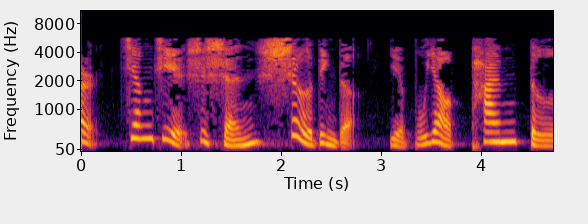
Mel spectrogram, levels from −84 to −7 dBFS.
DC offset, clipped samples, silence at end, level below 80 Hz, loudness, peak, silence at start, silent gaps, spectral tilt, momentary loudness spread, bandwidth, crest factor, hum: under 0.1%; under 0.1%; 0 s; -64 dBFS; -21 LUFS; -2 dBFS; 0 s; none; -8.5 dB/octave; 10 LU; 6 kHz; 18 dB; none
